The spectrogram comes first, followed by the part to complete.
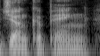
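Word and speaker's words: Jönköping: You're looking at Junka Ping, which is basically pronounced something like yarning. You got that little yarn sound at the start and then a soft ping at the end.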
